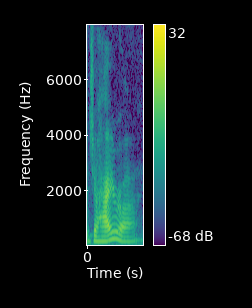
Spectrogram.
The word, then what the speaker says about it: Yajaira: It's with a Y, and you pronounce it with a J. But it's a Spanish name. It's Yajaira, and I say Jahaira.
